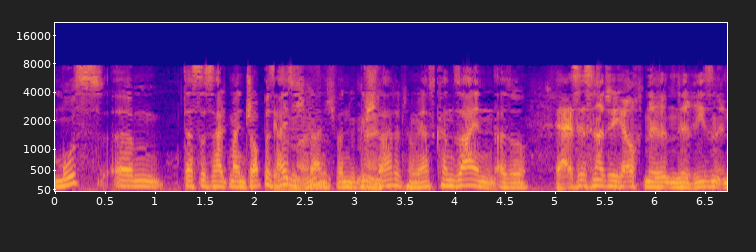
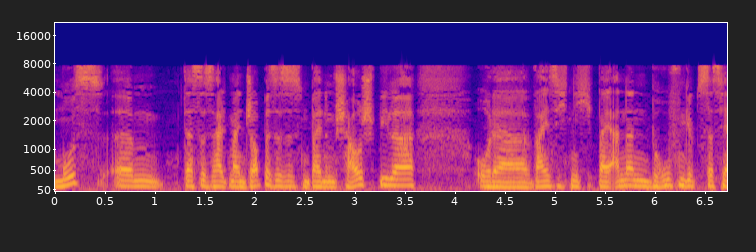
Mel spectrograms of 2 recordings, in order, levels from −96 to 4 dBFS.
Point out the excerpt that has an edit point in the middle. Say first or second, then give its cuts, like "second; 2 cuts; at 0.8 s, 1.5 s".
first; 2 cuts; at 2.2 s, 4.4 s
